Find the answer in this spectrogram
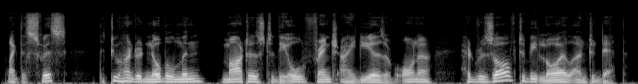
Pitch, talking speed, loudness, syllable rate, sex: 110 Hz, 205 wpm, -17 LUFS, 5.9 syllables/s, male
